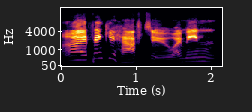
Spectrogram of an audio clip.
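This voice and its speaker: A woman's voice: medium pitch, big pitch swings, unhurried, sharp tone, full character voice, rough recording. A woman playing a polite, dryly teasing, slightly hesitant coworker in a comedic play reading. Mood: awkward, teasing.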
